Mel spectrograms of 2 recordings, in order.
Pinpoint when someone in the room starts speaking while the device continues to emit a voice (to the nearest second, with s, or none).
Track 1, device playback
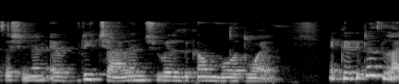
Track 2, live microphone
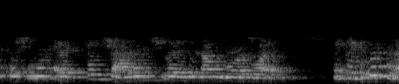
none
